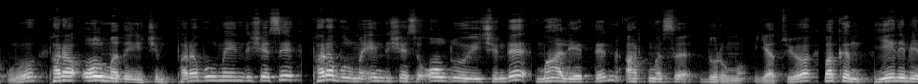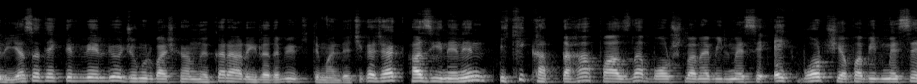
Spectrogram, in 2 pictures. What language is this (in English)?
Turkish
